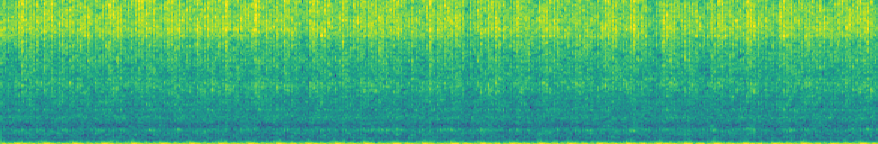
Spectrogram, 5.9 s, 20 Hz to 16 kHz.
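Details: 2000 Chevy Tahoe after swapping a knocking 5.3 for a 6.0 V8, with longtube headers, Y-pipe, and single-chamber muffler fitted before the Flowmaster: light revving with a deep, even rumble, no knocks or rattles; healthy.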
